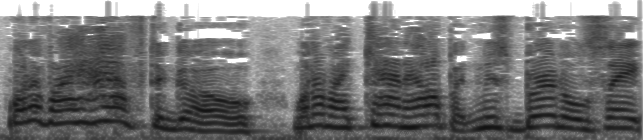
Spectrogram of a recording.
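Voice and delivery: put-on frightened kid's rising questions; bewildered, frightened. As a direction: voice climbing with worry. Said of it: "bewildered and a little frightened".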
